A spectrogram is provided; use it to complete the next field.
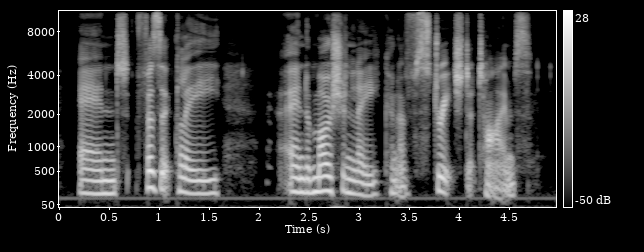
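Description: A woman with a New Zealand accent at a medium pitch and moderate pace, dry, close sound with no echo, quiet background. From New Zealand, Tauranga. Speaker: lawyer and charity founder. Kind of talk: interview conversation.

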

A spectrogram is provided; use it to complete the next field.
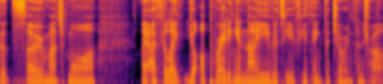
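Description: A man with a New Zealand accent speaks at a moderate pace in a monotone, flat intonation. His fairly high voice has a dark, mellow tone on a very clean recording with a silent background. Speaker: podcast guest. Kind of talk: casual chat.

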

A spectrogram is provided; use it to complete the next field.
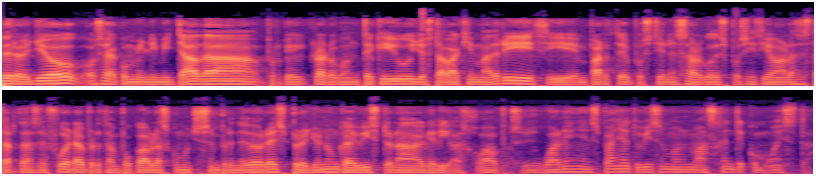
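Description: Monotone, flat intonation at a very fast pace. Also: man, medium pitch for a man, hardly any pauses. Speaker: former tech journalist turned venture investor. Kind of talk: interview.

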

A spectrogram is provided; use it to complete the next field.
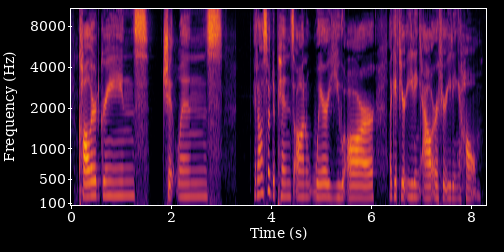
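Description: A woman with an American accent speaks fairly slowly at a fairly high pitch in monotone, flat intonation, in a very clean recording with a silent background. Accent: Southern US, slight to moderate. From Alabama, US South. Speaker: winery general manager. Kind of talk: casual interview chat. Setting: winery tasting room, in person.

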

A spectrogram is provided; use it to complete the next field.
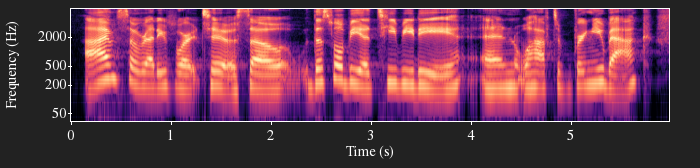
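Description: Her tone enthusiastic and warm, a woman speaks at a fairly slow pace and medium pitch with ordinary pitch variation, hardly any pauses and very even loudness, on a very clean recording with a silent background. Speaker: podcast host and personal stylist. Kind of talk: casual interview conversation. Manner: enthusiastic, warm.

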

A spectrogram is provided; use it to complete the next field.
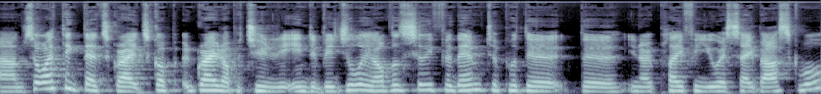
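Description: A woman with an Australian accent at a very fast pace, on a very clean recording with a silent background. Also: medium pitch for a woman, ordinary pitch variation. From Australia, Queensland. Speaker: basketball head coach. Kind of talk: interview.

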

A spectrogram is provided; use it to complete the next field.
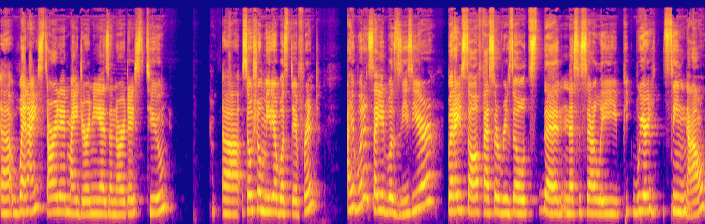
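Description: A woman with a Portuguese accent speaks in a high pitch. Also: ordinary pitch variation, fairly slow pace. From Brazil. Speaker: artist and creative mentor. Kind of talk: casual interview chat.

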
